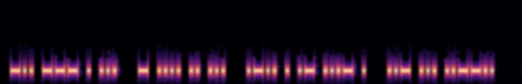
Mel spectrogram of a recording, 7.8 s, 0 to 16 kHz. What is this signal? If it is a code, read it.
Morse code, heard as a keyed tone, about 25 wpm, 600 Hz. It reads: DOES THIS LEAVE US?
